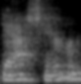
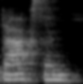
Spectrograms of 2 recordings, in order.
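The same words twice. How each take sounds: First: The first part sounds like 'dash'. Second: The first part sounds like 'docks'. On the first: It matches the wordplay in the book title. "Some people pronounce it Dachshund, which makes more sense with the title" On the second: It is how the speaker's family says it. "we've always pronounced it Dachshund"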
